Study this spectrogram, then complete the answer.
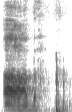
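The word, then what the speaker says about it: אב: Pronounced Ab, and it really made a strong anointing in my house.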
